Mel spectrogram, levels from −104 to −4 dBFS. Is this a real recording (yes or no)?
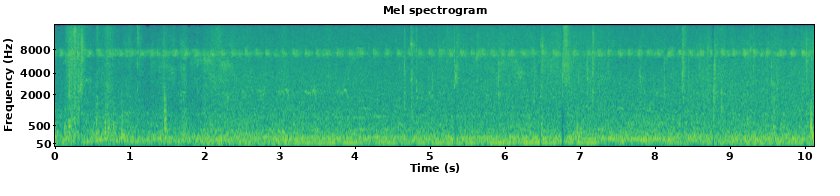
yes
